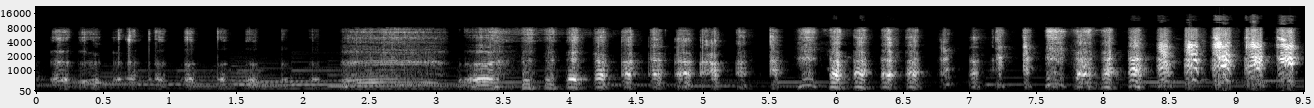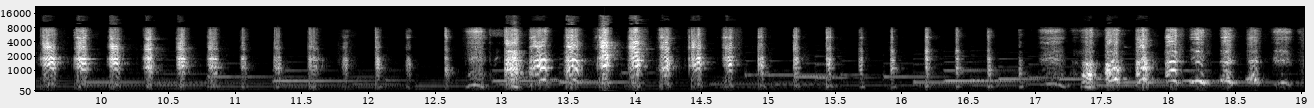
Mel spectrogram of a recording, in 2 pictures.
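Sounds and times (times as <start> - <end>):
old man laughing maniacally: 0.0 - 19.0
hissing rush of breath: 7.6 - 7.8.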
